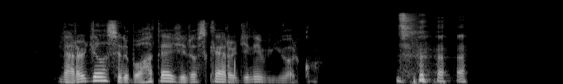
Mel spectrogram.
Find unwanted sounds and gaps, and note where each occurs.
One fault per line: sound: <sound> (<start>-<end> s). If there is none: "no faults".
sound: laugh (4.0-4.7 s)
